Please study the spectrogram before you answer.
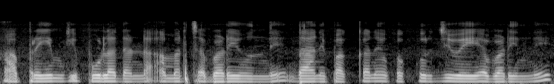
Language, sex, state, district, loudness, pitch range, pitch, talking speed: Telugu, female, Telangana, Mahabubabad, -17 LUFS, 130-145 Hz, 135 Hz, 120 wpm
